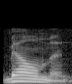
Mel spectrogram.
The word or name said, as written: bellman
